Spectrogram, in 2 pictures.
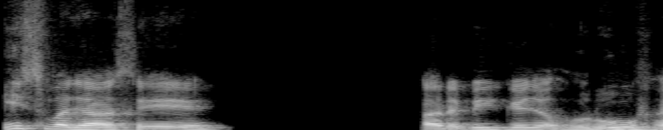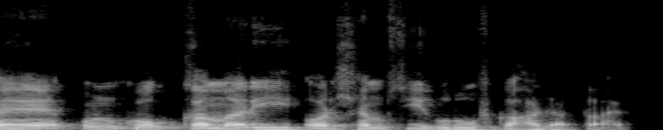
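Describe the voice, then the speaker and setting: A man teaching a lesson on Arabic grammar, explaining step by step and slipping English words into his talk. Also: medium pitch. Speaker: Quran teacher. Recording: slightly muffled lo-fi recording.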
